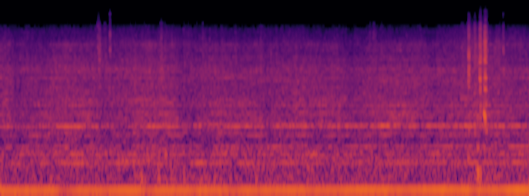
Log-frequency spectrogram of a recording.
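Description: Jeep Wrangler JK engine idling while its electric winch pulls the Jeep slowly forward through snow, a steady low drone heard from inside the cabin. A brief knock comes near the end.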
